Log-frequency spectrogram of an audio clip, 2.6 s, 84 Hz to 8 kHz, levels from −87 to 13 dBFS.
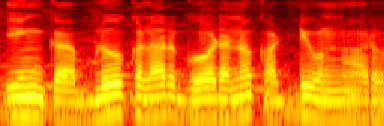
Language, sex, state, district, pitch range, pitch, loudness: Telugu, male, Andhra Pradesh, Sri Satya Sai, 110-125 Hz, 115 Hz, -13 LUFS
